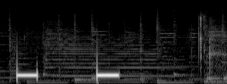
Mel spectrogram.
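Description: Telephone line tone as an incoming call is connected: two short, loud, steady beeps evenly spaced, followed by a brief click-like crackle.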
